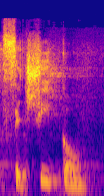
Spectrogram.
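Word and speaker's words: fichico (ψυχικός): So the word, the Greek word for natural man, it comes from a word that's pronounced fichico. You ever hear the Puerto Ricans always saying, oh, yeah, chico.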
